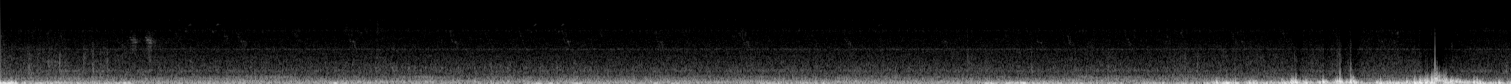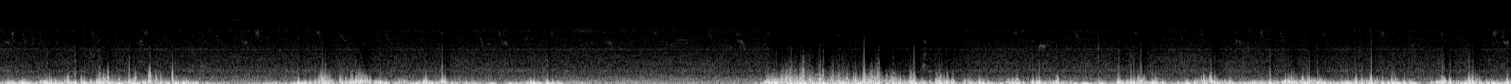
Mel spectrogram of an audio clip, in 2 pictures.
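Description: Wind buffeting the microphone in gusts: a low rumble that comes and goes, quieter at first and strongest in the last third.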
